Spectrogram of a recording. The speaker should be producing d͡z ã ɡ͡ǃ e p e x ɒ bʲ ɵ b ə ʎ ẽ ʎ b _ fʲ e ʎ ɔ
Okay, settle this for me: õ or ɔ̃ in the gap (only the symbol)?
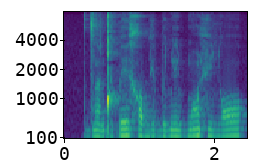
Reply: ɔ̃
